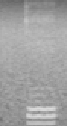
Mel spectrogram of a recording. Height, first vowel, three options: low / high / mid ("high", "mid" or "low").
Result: mid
